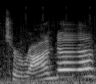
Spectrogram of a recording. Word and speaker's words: Tyrande: So like, I believe that it's Tyrande, but like in my mind, she's Tyrande. Like I have a really hard time saying Tyrande.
